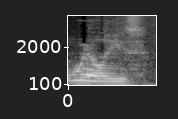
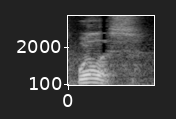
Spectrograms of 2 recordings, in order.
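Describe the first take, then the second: First: The name ends with a long 'eez' sound. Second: The name ends with a short 'is' sound. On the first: The speaker calls it wrong. "not Willie's" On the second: The speaker calls it right. "I am saying it right"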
